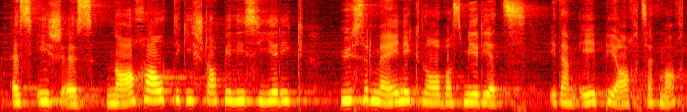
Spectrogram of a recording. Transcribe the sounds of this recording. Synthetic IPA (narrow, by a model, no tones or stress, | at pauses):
əsɪʃəsnɑːχhɑltiɡiʃtɑb̥ilisiəɾiɡ | ysəɾmɛɪniknoːvɑsmɪːɾjɛt͡s | ɪd̥ɛmʔeːpʰeːɑχt͡sækmɑχt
